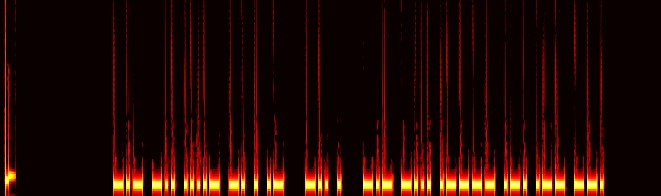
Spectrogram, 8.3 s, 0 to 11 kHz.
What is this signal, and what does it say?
Morse code, heard as a keyed tone, about 30 wpm, 700 Hz. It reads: KD4NEA DE KB1RWG
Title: USA Callsign DE Callsign - 6 Characters - 30wpm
